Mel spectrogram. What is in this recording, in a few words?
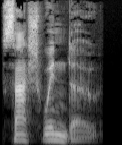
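"sash window", British English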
